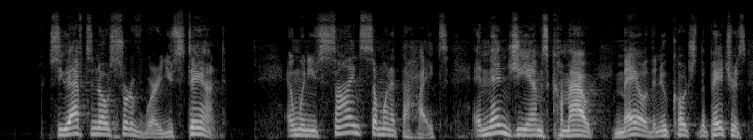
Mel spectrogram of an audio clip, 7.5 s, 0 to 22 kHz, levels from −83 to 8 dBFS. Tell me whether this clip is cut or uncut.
cut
